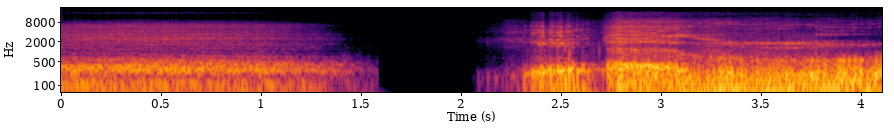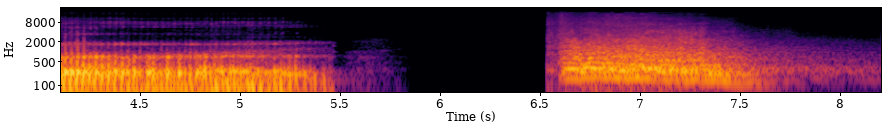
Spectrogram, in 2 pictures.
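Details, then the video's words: Lion roaring: deep, rough, growling bursts, one long roar lasting about three seconds between shorter ones, separated by silent gaps. "Sound Effects of Lions"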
